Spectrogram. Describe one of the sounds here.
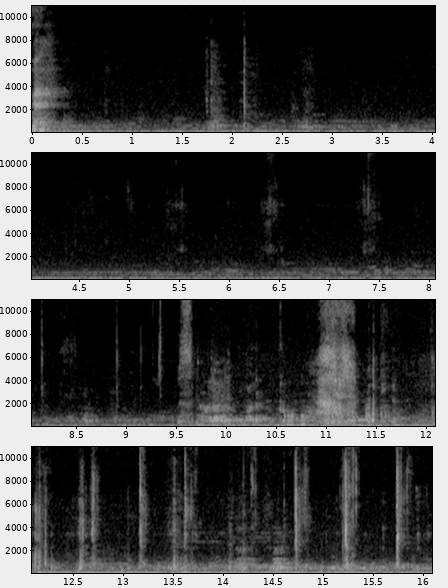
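Fingers squish and mix soft rice on a plate close up.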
